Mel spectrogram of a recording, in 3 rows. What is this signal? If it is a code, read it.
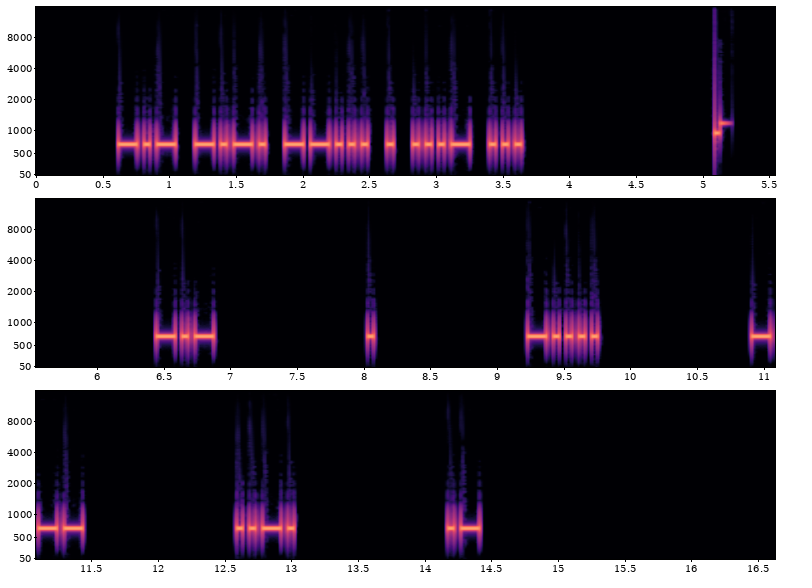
Morse code, heard as a keyed tone, about 25 wpm, spaced as for 11 wpm, 700 Hz. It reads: KC7EVS KE6OFA
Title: USA Call Signs - 6 Characters - 8x Character Spacing - 25wpm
